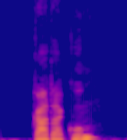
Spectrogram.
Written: gadagung

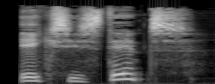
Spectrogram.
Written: eksistens

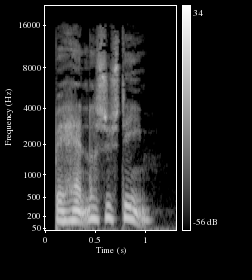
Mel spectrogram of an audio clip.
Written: behandlersystem

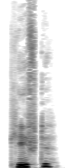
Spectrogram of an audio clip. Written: kæft

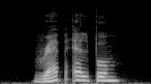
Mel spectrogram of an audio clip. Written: rapalbum

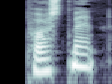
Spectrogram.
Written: postmand

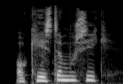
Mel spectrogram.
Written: orkestermusik

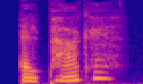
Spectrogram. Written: alpaka

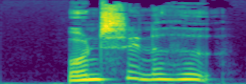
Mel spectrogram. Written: ondsindethed

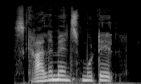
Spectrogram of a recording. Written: skraldemandsmodel

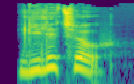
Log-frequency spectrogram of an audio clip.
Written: lilletå

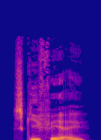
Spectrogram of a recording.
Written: skiferie

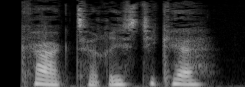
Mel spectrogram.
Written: karakteristikon

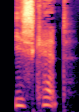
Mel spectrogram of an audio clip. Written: iskant

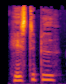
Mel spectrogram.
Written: hestebid

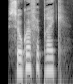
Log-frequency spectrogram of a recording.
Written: sukkerfabrik

